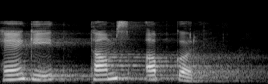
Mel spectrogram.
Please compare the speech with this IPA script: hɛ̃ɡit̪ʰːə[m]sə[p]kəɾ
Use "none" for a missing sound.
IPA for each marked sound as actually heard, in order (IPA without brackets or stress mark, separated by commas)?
m, p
